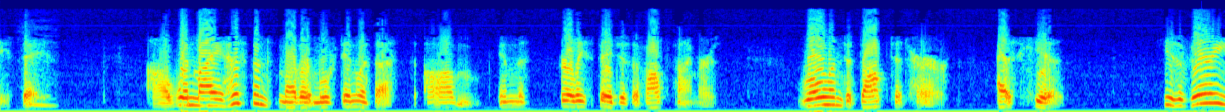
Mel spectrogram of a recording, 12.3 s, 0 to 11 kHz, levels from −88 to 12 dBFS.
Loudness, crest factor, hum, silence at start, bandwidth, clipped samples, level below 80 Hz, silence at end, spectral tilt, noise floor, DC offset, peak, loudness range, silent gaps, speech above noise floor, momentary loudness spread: -12 LUFS; 12 dB; none; 0 s; 8.4 kHz; under 0.1%; -48 dBFS; 0 s; -6.5 dB/octave; -56 dBFS; 2%; 0 dBFS; 3 LU; none; 45 dB; 16 LU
